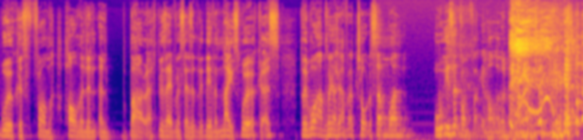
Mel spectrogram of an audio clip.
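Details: Adult man who stutters and reports regular blocking in everyday conversation; stuttering.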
